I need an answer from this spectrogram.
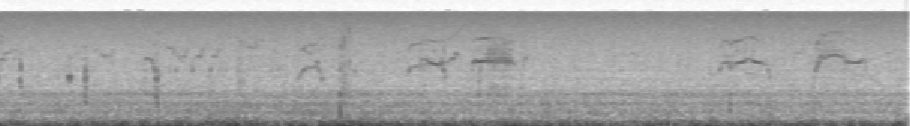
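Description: Heavy, uneven low rumble on the microphone, with short, thin, high bird chirps and squeaks scattered through it, some rising and some falling.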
